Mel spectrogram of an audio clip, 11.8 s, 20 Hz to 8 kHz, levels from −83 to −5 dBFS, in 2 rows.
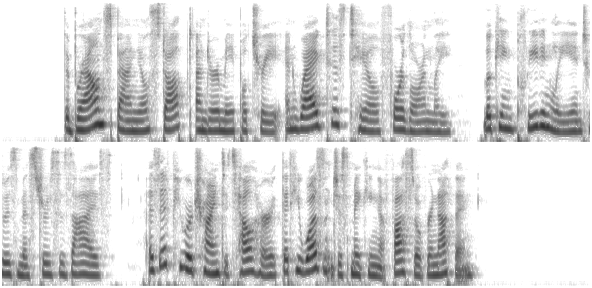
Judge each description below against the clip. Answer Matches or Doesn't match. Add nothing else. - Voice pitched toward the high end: Matches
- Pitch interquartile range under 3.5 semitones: Doesn't match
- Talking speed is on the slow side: Doesn't match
